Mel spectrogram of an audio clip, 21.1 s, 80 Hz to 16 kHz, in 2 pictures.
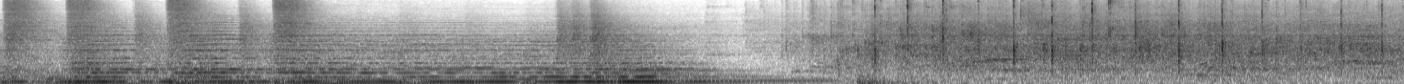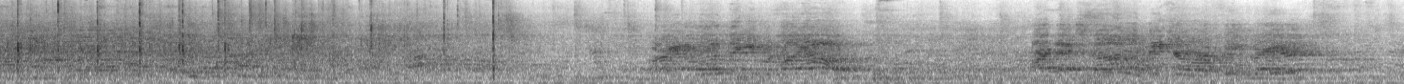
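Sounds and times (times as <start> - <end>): crowd chatter: 0.0 - 21.0
children applauding: 5.7 - 14.6.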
